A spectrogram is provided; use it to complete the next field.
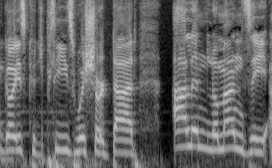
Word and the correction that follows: Lomasny: a fantastic birthday today. Is that pronounced correct? – Alan Lomasny, I guess, yeah. – Lomasny, yeah. That's what I said.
